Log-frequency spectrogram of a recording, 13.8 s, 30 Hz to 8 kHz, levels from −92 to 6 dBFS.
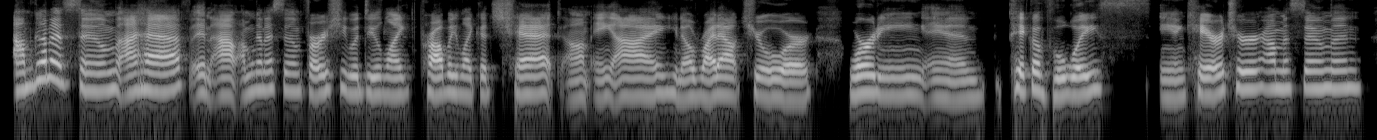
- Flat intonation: No, average, 4.0 semitones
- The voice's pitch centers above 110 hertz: Yes, high, 190 Hz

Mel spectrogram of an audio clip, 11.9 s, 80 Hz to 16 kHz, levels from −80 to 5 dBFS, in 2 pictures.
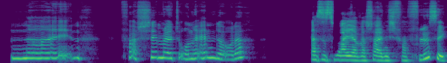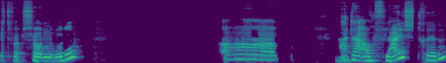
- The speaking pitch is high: Yes, high, 230 Hz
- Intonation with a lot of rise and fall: Yes, wide, 7.1 semitones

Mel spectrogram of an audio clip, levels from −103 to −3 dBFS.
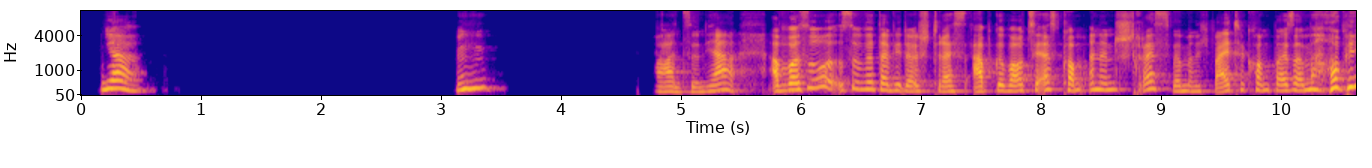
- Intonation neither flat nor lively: Yes, average, 4.9 semitones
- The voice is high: Yes, high, 235 Hz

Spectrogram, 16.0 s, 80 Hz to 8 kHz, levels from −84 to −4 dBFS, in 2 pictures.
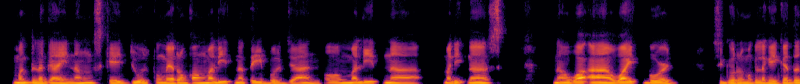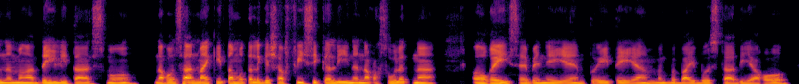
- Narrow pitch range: Yes, narrow, 2.2 semitones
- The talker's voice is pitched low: Yes, low, 110 Hz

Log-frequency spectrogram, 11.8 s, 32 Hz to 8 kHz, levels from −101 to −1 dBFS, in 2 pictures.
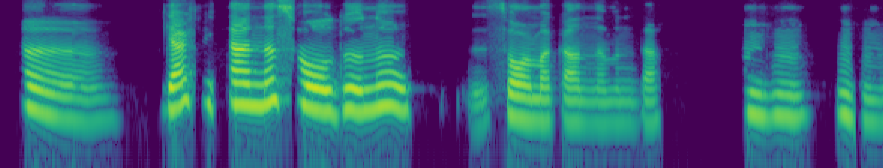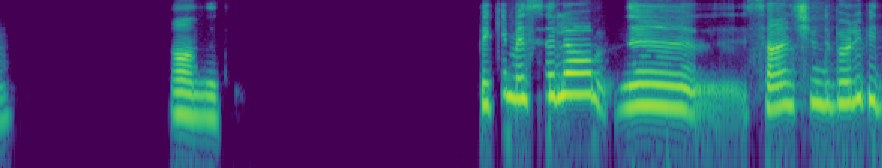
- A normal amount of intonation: No, wide, 7.6 semitones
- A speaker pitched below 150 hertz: No, high, 220 Hz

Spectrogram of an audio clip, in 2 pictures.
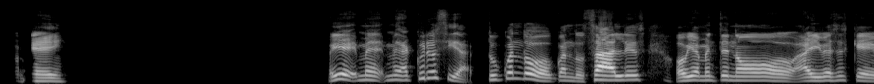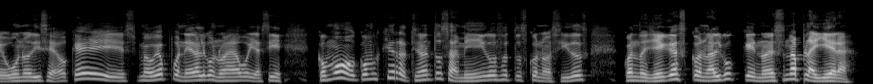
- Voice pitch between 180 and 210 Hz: Yes, high, 190 Hz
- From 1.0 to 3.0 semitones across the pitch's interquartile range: No, average, 4.3 semitones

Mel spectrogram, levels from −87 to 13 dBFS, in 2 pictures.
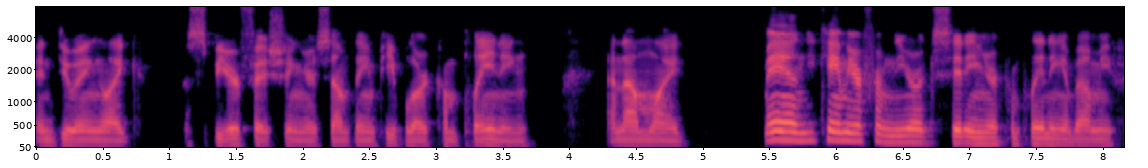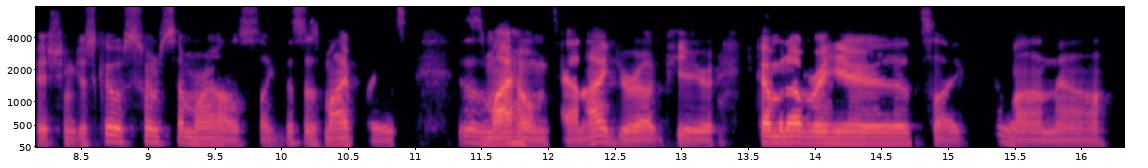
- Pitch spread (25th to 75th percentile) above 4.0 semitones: Yes, average, 5.0 semitones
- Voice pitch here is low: Yes, low, 105 Hz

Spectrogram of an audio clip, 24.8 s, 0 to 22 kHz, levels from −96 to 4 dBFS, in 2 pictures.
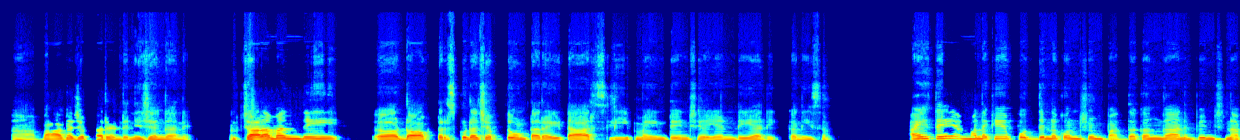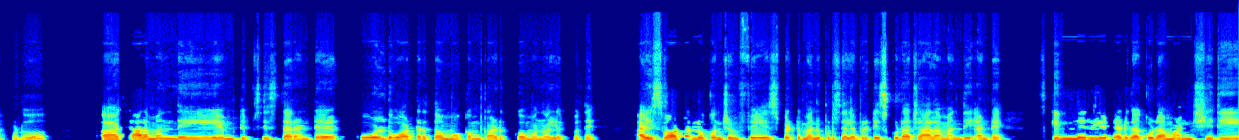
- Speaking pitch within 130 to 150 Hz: No, high, 215 Hz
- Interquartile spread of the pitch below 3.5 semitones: Yes, average, 2.9 semitones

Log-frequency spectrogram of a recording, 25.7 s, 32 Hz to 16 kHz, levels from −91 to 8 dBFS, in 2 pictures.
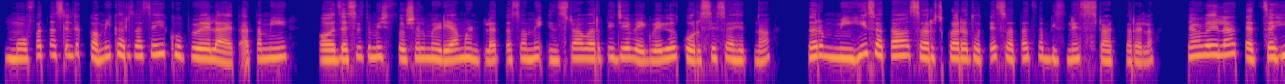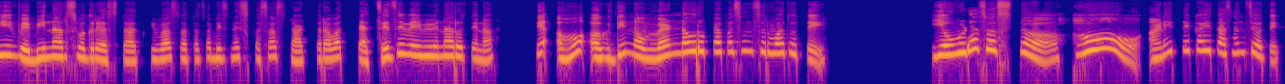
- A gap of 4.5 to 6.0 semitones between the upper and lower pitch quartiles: Yes, average, 4.9 semitones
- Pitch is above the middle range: Yes, high, 230 Hz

